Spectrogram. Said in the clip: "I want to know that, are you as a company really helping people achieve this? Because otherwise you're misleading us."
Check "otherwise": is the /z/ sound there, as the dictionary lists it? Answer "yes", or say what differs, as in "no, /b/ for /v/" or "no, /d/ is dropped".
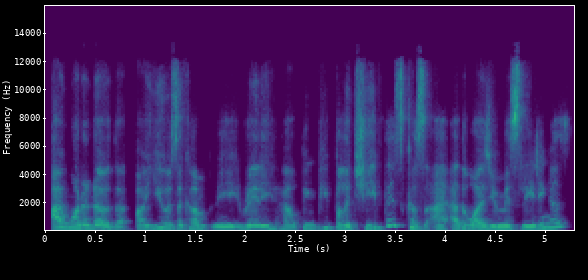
yes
